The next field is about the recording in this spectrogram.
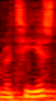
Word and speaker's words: Matthias: How popular was Matthias? Or Matthias, depending on your preferred pronunciation.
